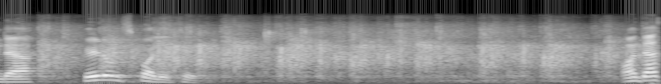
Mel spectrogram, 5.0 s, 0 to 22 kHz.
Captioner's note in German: Beifall bei dem BÜNDNIS 90/DIE GRÜNEN und der SPD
